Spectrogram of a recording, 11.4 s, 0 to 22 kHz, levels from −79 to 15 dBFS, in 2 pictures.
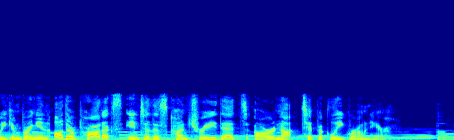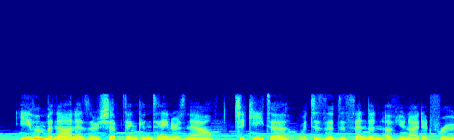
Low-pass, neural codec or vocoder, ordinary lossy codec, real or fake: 7.2 kHz; none; AAC, 48 kbps; real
